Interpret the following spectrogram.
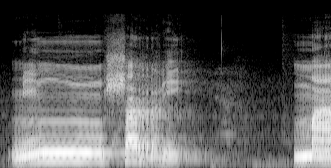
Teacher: holako terdapat nun mati bertemu dengan huruf SIM hukumnya adalah ikhfa bunyi ikhfa itu adalah dengung seolah-olah berbunyi Eng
